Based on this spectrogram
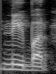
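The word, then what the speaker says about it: neighbour: यहां पर देखिए नेबर अब ये जो जी एच है ये साइलेंट है। ठीक है? जी एच का उच्चारण नहीं है।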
